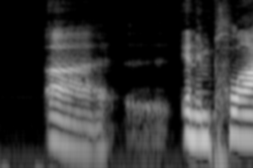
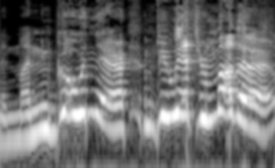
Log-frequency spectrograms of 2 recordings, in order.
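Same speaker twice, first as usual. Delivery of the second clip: much louder, higher, hammed-up accented outburst through a laugh; mock Cage accent yelling; 8 semitones higher, 14 dB louder than usual. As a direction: imitate Cage suddenly yelling in a fake accent. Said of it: "suddenly he'd be like".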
